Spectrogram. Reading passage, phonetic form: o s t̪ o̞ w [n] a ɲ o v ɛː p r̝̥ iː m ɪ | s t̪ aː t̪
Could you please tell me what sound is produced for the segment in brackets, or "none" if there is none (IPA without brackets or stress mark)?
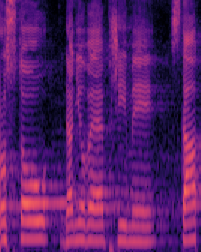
d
